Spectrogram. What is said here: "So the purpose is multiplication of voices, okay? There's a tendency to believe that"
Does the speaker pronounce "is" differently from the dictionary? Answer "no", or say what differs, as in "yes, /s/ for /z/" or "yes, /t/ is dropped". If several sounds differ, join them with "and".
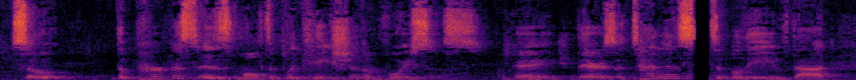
no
